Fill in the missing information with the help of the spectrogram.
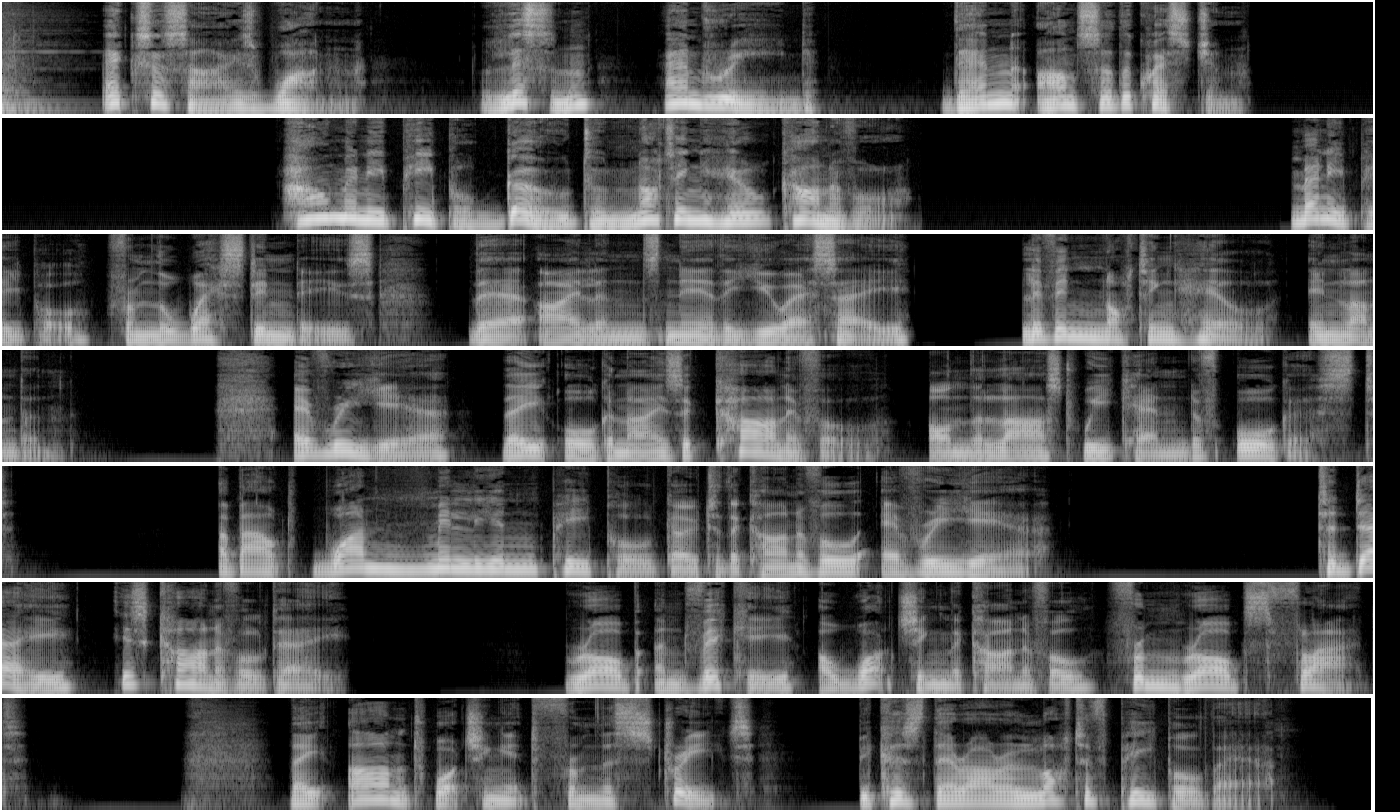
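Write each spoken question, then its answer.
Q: How many people go to Notting Hill Carnival?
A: About 1 million people every year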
